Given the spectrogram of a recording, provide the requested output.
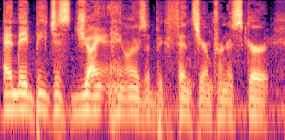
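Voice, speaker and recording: Casting note: rambling male game streamer from Indiana, lower voice, loose and profane. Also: quick pace, a bit bright, slight background noise. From Indiana, USA. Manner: rambling, chatty, swears freely. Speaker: gaming streamer. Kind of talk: casual live gameplay commentary.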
